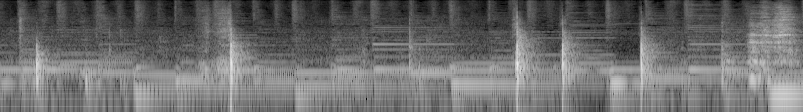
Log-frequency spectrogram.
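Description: A knife chops winter melon into small rectangular chunks about half an inch thick on a cutting board, making a series of sharp, close, irregularly spaced knocks with light clatter between them.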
